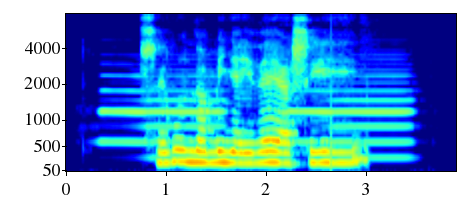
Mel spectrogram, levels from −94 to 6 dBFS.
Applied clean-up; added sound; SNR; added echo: none; Wind instrument, woodwind instrument; 15 dB; none.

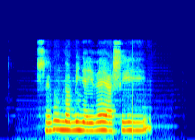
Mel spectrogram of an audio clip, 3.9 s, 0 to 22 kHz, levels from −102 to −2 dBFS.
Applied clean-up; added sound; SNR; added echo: neural separator model SepFormer DNS4.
